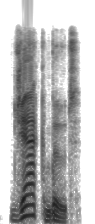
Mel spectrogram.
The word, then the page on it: jackboot: British English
